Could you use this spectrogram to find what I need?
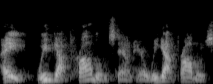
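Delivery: mock, high, urgent, screamed yell. Retelling own past warning to others: imitating own past screaming. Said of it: "And I'm screaming".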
